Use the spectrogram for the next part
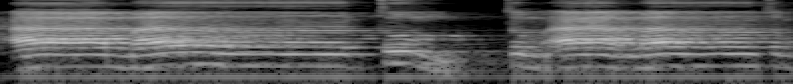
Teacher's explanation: Dia harus terdengar samar ketika pelafazan huruf nunnya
